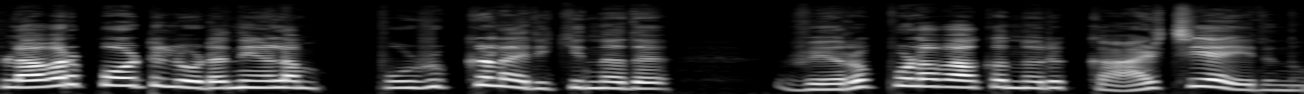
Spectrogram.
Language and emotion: Malayalam, disgusted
